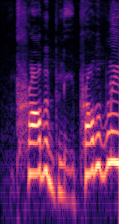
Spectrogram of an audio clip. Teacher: this word is probably where you stress the pra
